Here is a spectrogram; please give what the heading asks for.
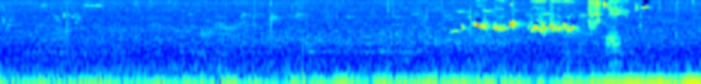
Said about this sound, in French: Je crois qu'il y a un merle tout en haut. Je crois que c'est lui qui chante.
